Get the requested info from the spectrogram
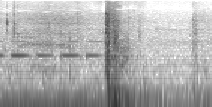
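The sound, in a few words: doors opening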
